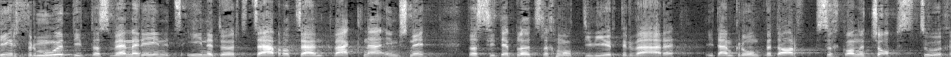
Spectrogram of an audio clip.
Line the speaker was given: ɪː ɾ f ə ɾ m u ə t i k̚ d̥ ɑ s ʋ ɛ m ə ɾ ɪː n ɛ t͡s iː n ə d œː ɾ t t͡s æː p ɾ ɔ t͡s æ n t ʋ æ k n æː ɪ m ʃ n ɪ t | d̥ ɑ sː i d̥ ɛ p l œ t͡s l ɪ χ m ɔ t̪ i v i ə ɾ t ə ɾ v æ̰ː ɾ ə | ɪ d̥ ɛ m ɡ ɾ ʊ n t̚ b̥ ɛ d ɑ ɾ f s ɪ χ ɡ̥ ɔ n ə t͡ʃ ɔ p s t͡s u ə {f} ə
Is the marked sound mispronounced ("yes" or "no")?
yes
